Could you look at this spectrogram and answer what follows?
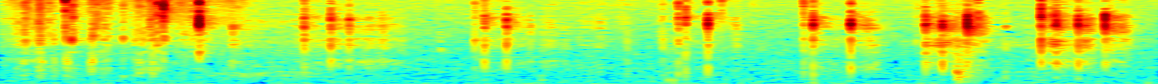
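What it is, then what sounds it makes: Wooden hairbrush bristles scratched. Long nails scratch across the mixed bristles of a wooden hairbrush with a solid handle as the brush is turned in the hands. The result is a steady stream of dry, crinkly scratching with many short, sharp bright clicks, quiet and close.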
